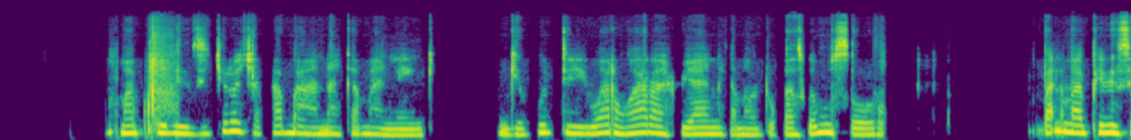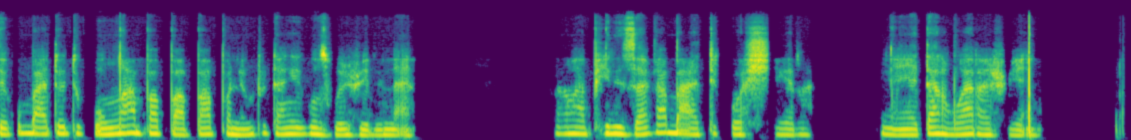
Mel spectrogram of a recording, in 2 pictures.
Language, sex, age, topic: Ndau, female, 18-24, health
